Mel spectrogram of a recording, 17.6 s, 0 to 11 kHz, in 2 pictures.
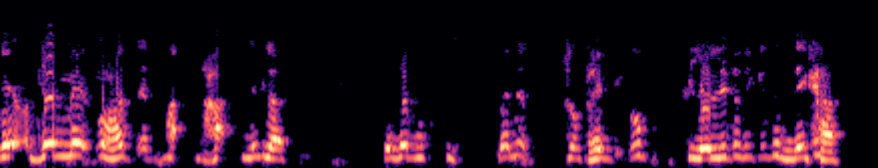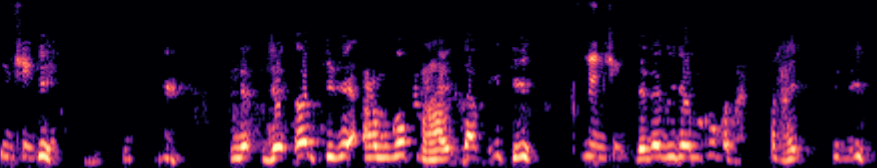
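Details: Young adult man with cerebral palsy since age 2, unable to speak as a child, still needing double effort and unable to speak clearly; slow speech with repeated words; dysarthria from cerebral palsy.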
